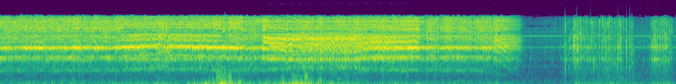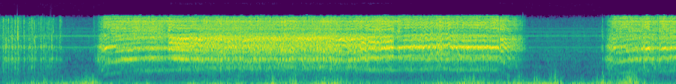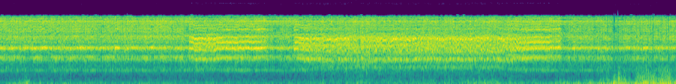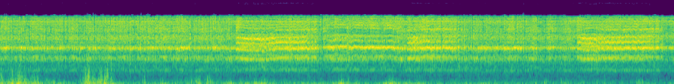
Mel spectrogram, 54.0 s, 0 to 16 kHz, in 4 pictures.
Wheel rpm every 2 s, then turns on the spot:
160, 160, 160, 160, 150, 10, 20, 40, 160, 160, 160, 130, 20, 150, 160, 160, 160, 160, 160, 160, 160, 160, 160, 160, 160, 160, 160.
10-14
